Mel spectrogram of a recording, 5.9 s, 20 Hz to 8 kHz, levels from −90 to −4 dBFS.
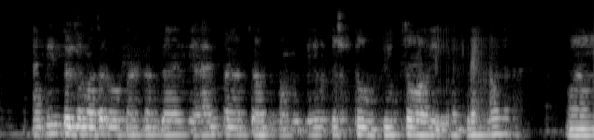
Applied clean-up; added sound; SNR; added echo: neural mask model DeepFilterNet 3.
